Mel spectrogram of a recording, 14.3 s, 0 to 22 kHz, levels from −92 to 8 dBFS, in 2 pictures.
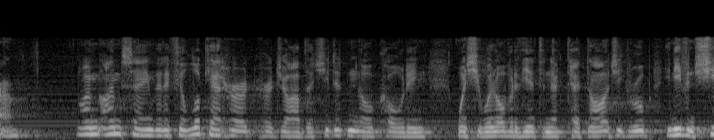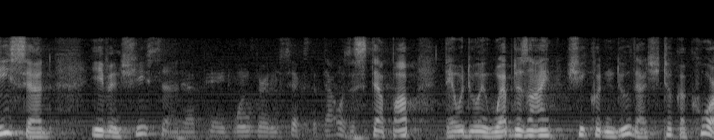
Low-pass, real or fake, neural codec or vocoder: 7.2 kHz; real; none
